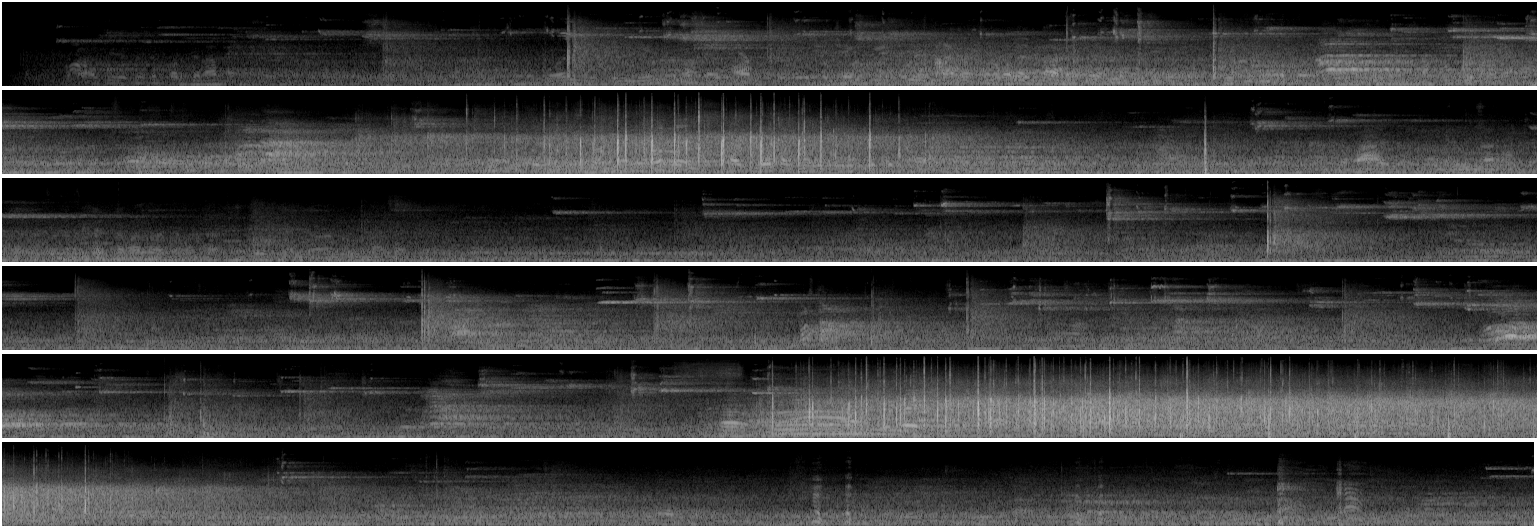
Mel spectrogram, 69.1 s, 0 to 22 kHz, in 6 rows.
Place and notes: Camí de Borriol a la Costa, s/n, Castellón, Espanya - Partida de pilota del Torneig de Magdalena 2018 al trinquet de Castelló
Enregistrament binaural de la partida d'escala i corda del Trofeu Magdalena de pilota, celebrat al Trinquet Municipal de Castelló de la Plana. La parella formada per Soro III i Héctor van derrotar a Genovés II i Javi.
